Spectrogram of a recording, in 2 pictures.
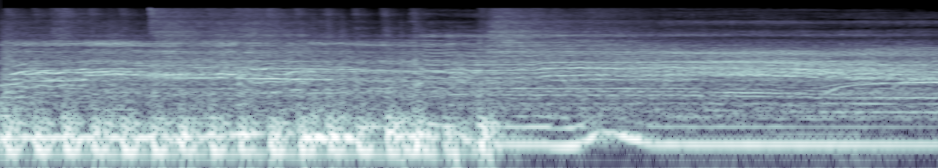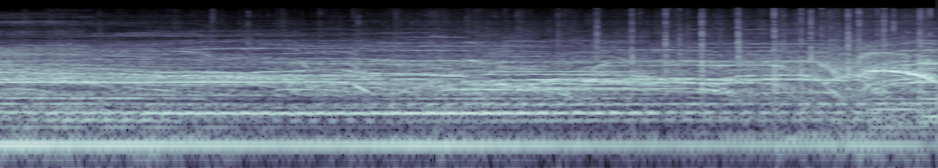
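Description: Live rock band with electric guitars, bass and drums playing loudly, the drums hitting steadily until about four seconds in, then a long chord held and left ringing as the song ends. Audience members whoop and yell over the held chord.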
